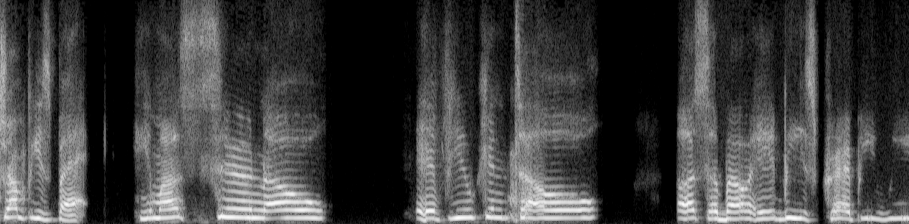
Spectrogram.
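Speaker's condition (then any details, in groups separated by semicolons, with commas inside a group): Cerebral palsy; tracheotomy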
